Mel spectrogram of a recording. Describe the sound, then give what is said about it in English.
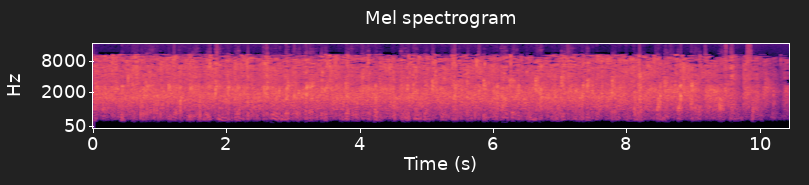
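Steady, sustained applause from an audience thanking the musicians, sound engineer and team, dense overlapping claps filling the whole stretch at an even level before tapering slightly at the end. “Why don't we just uh, show appreciation for them?”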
